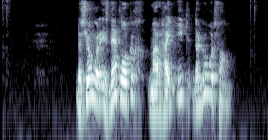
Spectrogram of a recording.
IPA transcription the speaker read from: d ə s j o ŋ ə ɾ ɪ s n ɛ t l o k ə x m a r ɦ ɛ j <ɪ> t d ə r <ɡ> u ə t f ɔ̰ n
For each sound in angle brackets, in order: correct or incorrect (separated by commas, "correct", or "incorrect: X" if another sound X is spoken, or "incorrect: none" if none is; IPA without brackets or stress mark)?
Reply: incorrect: i, correct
